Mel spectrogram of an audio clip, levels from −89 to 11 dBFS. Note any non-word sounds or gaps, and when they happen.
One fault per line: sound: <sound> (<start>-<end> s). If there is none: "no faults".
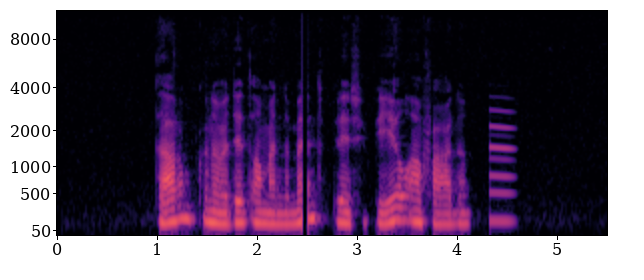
sound: dropout (2.4-2.5 s)
sound: chirp (4.3-4.6 s)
